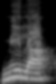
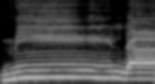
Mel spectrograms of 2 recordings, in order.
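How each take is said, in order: First: The vowels are said short and quick. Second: A vowel is dragged out long. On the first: The speaker calls it right. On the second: The speaker calls it wrong.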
